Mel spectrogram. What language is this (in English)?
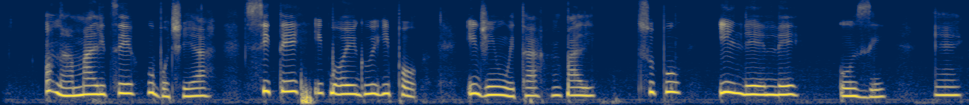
Igbo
